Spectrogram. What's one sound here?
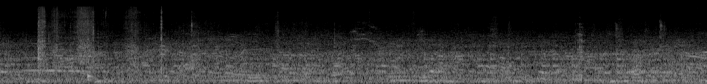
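Footsteps scuff on stone paving close by.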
